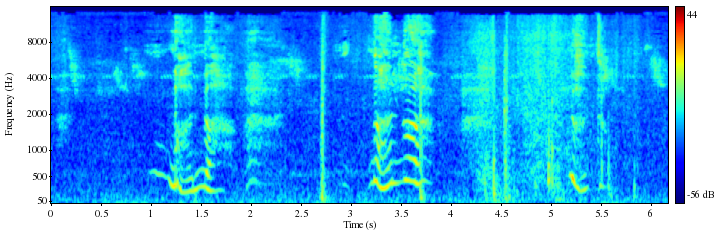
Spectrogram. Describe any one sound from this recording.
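A woman sobs and cries out in pain close by.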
